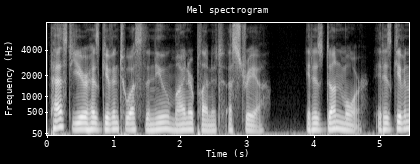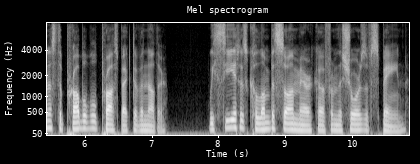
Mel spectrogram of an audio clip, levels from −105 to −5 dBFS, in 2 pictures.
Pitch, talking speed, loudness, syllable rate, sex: 115 Hz, 200 wpm, -20 LUFS, 5.7 syllables/s, male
